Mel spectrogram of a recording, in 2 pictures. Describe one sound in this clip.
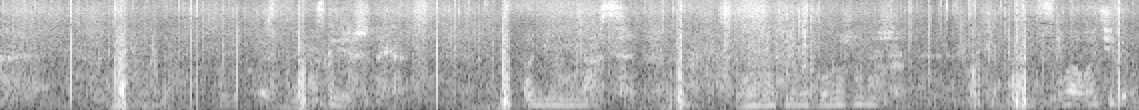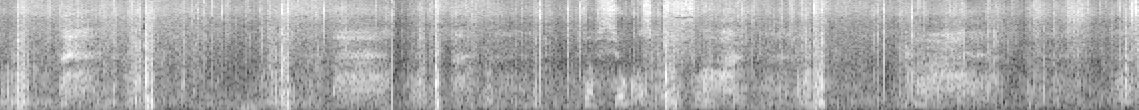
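A fire crackles and pops in dry brush.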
